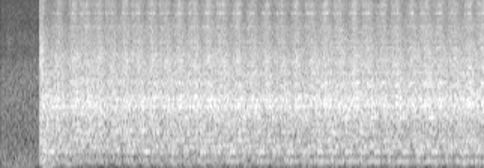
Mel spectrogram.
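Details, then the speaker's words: Farmall Super A with ignition grounds and wires reworked, cranking on ether: the starter churns at a steady pace for several seconds without catching; weak spark keeps it from firing. "well we did get a fire one poof of smoke out of the top so we're going to let this thing cool down a little bit and then we'll give it another try"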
